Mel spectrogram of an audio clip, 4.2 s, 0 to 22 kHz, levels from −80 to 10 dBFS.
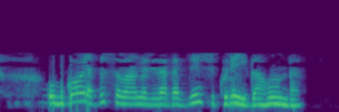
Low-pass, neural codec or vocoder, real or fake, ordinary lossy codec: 3.6 kHz; none; real; MP3, 16 kbps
